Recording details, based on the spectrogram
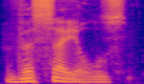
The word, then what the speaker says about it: Versailles: It's three syllables, and it's Versailles.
